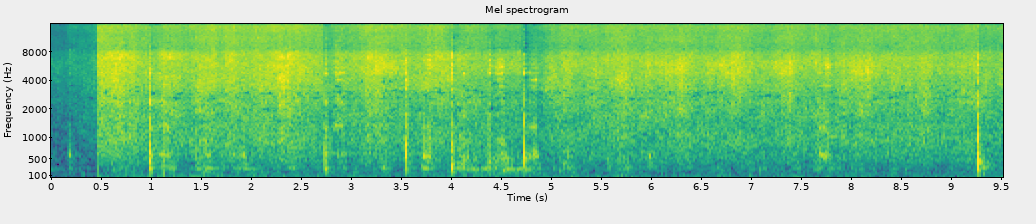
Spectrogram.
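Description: Grated radish and onion with spices sizzling in a hot kadhai while a metal spatula stirs and scrapes through them, with scattered sharp clicks of the spatula against the pan. The sizzle starts about half a second in and stays steady.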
